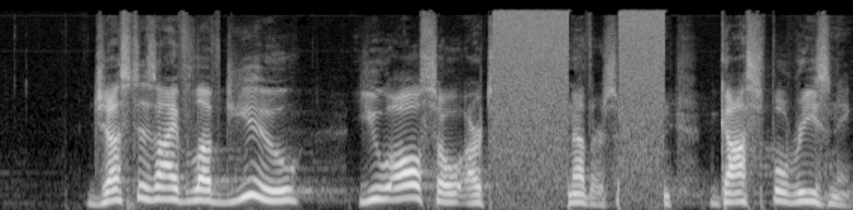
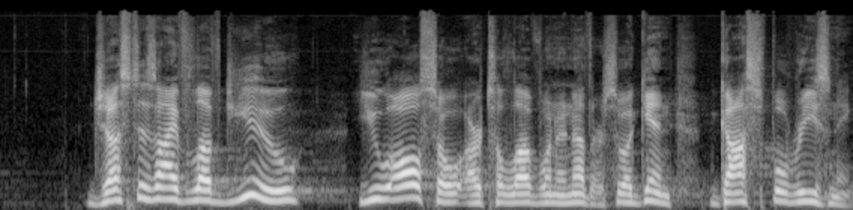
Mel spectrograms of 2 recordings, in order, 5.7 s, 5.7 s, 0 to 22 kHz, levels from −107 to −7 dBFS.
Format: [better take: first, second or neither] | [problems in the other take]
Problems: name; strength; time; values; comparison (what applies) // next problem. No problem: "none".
second | audio cutting out; filled with static; at 3.5 s for 0.5 s and at 4 s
